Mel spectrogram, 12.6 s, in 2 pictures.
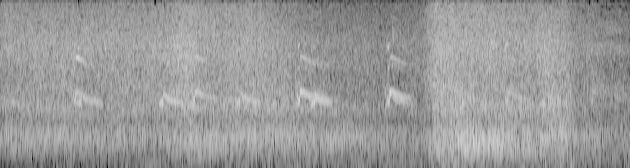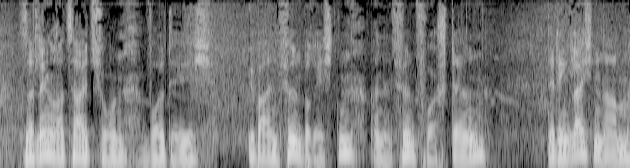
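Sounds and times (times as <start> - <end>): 
ocean waves: 0.0 - 12.6
seagull cries: 0.5 - 5.8, 10.0 - 11.7
speech: 6.6 - 12.6.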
